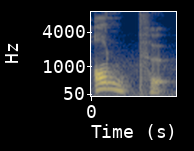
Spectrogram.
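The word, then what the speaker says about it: 音符: On meaning sound, and pu is like, usually this one is pronounced hu, just hu, on hu, but because it follows a n sound, it becomes pu, on pu.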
